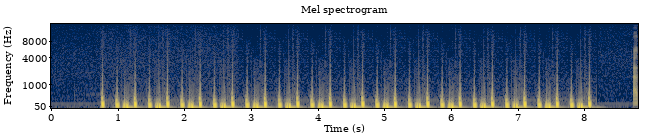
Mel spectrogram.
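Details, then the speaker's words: Summation gallop in a patient with S3 and S4 at 120 beats a minute: a fast, regular galloping triple rhythm where the diastolic extra sounds have fused and cannot be told apart. "this point the extra sounds in diast have fused and it is no longer possible to distinguish one from the other or even be sure how many sounds exist"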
